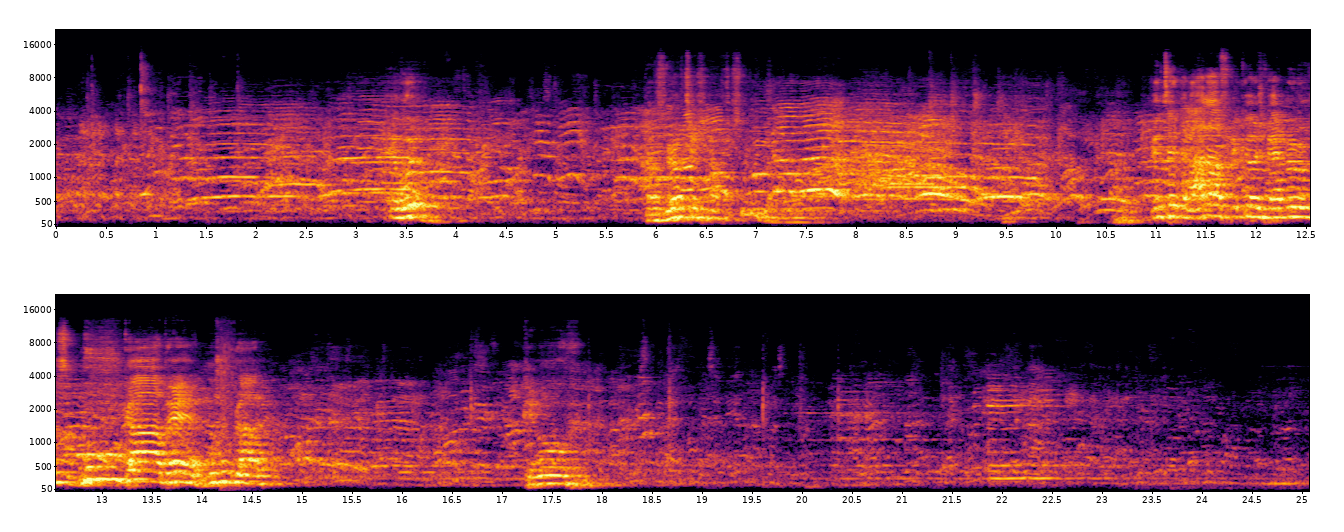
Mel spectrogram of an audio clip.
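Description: A rock band plays loudly through amplifiers in a hall.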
